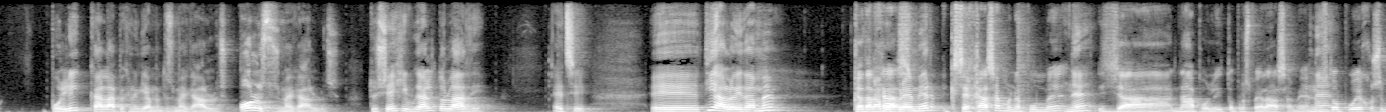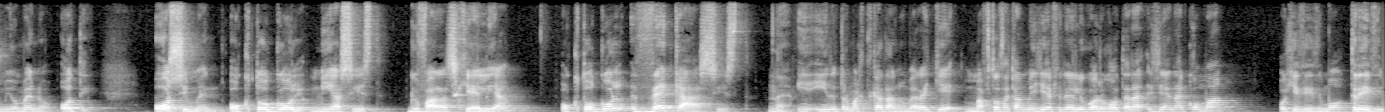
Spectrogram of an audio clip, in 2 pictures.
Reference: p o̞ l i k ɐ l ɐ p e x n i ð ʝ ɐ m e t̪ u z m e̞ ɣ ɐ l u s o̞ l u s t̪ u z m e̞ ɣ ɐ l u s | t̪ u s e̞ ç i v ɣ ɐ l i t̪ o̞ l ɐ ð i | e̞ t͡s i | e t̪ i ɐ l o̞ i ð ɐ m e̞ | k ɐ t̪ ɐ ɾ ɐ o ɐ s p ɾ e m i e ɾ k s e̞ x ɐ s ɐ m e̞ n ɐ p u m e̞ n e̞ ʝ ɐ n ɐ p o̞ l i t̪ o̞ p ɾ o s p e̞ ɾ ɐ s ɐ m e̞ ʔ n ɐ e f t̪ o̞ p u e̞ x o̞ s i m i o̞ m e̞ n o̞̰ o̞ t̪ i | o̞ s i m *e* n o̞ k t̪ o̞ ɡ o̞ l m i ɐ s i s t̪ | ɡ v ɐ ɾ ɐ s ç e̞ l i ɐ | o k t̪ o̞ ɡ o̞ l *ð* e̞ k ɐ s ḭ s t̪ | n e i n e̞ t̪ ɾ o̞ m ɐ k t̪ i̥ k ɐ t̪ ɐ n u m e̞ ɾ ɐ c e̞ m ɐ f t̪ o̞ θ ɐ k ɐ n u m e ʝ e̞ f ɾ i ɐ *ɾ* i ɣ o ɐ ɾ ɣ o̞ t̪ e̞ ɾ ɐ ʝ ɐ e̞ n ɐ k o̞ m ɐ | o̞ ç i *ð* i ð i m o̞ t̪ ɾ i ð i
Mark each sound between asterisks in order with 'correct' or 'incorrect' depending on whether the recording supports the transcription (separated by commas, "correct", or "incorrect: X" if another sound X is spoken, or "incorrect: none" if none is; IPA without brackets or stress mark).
correct, correct, incorrect: l, correct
